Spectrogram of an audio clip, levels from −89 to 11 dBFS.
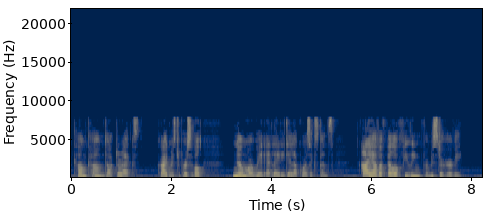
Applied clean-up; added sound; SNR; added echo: none; none; none; none.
